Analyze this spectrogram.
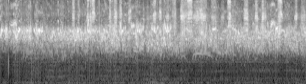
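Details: Yellow budgies described as happy and talking: a dense, continuous chatter of high warbles, chirps and squawks from many birds together, with sharp clicks scattered throughout.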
